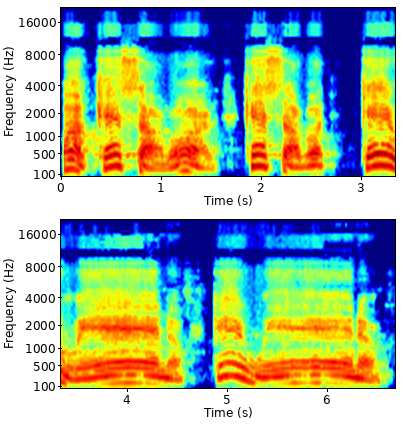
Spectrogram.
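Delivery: slow, stretched parrot chant; parrot imitating grandma. Parrot Pepe copies the grandmother's praise, very slow drawn-out parrot chant. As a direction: savour it like a parrot copying grandma. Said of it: "And Pepe says".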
